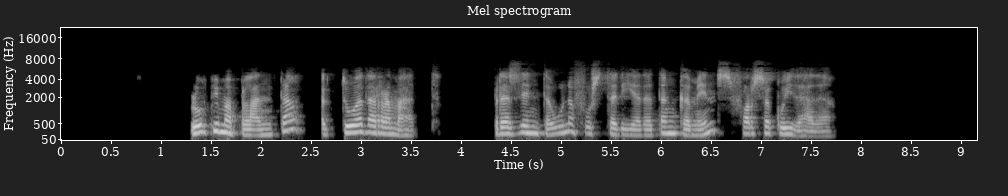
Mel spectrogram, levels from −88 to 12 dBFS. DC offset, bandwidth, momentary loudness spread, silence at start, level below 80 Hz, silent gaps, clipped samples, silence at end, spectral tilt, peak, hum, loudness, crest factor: under 0.1%; 7.2 kHz; 10 LU; 1.3 s; -60 dBFS; 2.46-2.60 s, 2.76-2.81 s, 3.58-3.70 s, 3.82-4.33 s; under 0.1%; 1.45 s; -6.5 dB/octave; -2 dBFS; none; -18 LUFS; 18 dB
